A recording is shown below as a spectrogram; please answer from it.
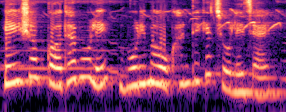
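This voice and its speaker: A woman's voice: high voice, lively intonation, moderate pace, dark tone. A woman narrating a scripted fairy tale for a children's cartoon.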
